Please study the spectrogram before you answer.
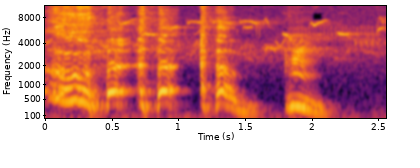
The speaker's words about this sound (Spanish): Mira cómo tengo tos.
